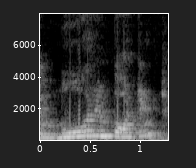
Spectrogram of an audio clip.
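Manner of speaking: slow, careful comparative form; slow teaching read. Shown as a demonstration. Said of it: "इसमें एक change हो जाता है". (धीमे, ज़ोर देकर more important)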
